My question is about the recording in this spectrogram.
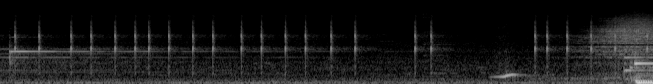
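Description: Smartphone on-screen keyboard clicking as a text message is typed, about three to four key clicks a second, pausing briefly before a last quick run. A short rising blip about five seconds in, as the message is sent.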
